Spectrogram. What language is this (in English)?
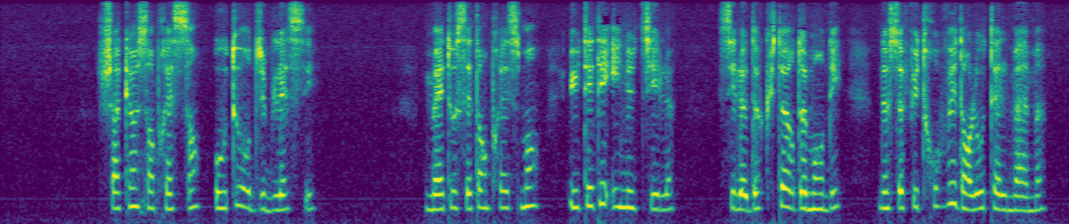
French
